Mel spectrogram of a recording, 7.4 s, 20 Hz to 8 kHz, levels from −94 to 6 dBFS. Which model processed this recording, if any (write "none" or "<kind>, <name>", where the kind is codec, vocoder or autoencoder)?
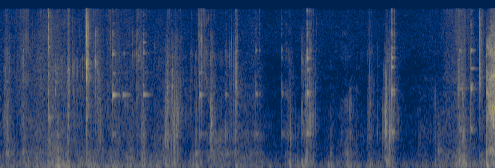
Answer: none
